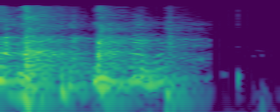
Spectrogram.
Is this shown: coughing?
yes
